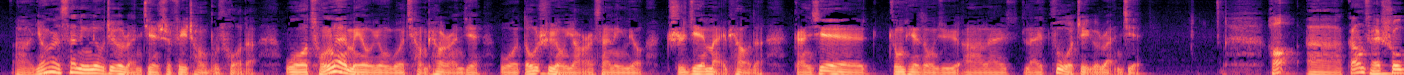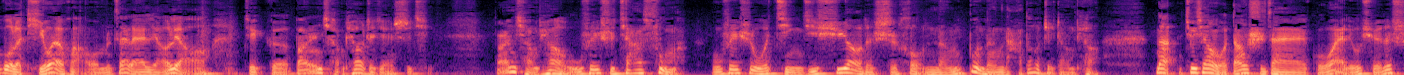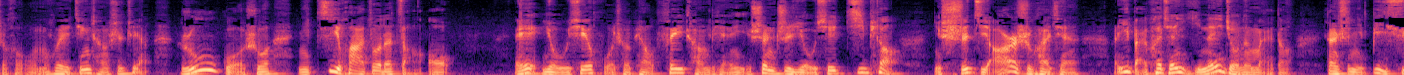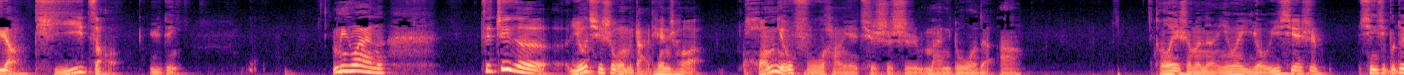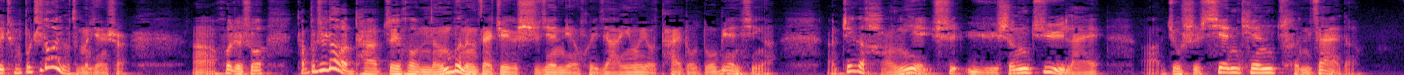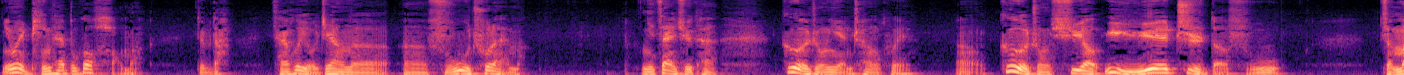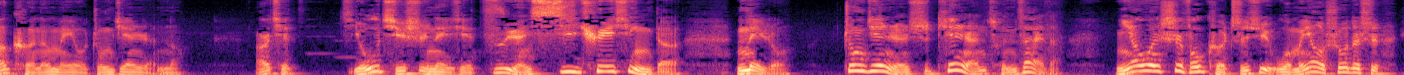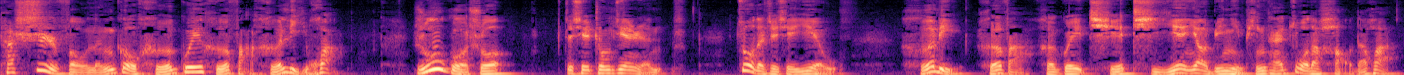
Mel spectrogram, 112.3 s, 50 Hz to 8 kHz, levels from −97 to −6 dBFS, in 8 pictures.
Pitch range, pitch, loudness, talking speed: 90-120 Hz, 105 Hz, -21 LUFS, 225 characters per minute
